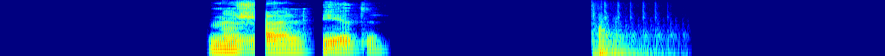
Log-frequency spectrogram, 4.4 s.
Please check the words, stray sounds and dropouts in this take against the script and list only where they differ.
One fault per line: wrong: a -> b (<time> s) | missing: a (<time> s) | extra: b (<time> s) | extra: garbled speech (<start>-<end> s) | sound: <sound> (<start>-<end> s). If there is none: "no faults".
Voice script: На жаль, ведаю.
sound: dropout (1.3-1.3 s)
sound: thud (3.0-3.5 s)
